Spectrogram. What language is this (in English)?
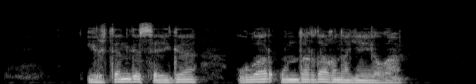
Bashkir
